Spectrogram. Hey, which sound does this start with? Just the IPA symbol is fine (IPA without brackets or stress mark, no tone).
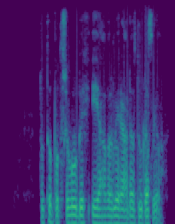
t̪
